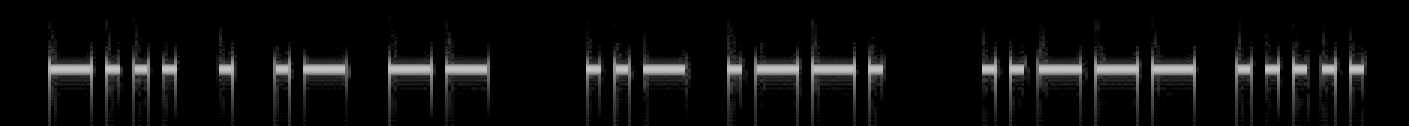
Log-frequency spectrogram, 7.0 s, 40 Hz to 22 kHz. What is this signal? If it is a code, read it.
Morse code, heard as a keyed tone, about 17 wpm, 700 Hz. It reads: BEAM UP 25
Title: K1USN SST QSO Practice 17wpm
